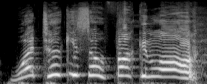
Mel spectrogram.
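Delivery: very high, loud mock-scolding yell with laughter; laughing shout. Coach yelling at the racer arriving late, laughing. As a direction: scold her as a joke. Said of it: "and I go".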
